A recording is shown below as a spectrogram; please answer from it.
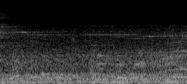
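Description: A Howrah-bound Central Railway train pulls out from platform 2 beside another train standing at platform 3, giving a steady low rumble of rolling wagons and faint wheel noise throughout, fairly close.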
